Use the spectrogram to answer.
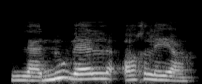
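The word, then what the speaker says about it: La Nouvelle-Orléans: english translation of the city's original french name la nouvelle orlea note the name in french is literally the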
